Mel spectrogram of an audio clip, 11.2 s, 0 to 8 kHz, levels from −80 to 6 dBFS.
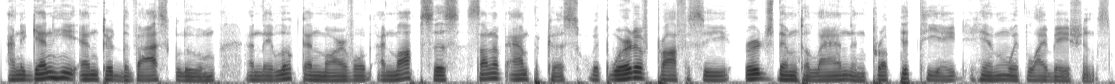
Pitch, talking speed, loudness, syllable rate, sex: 105 Hz, 160 wpm, -19 LUFS, 4.6 syllables/s, male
